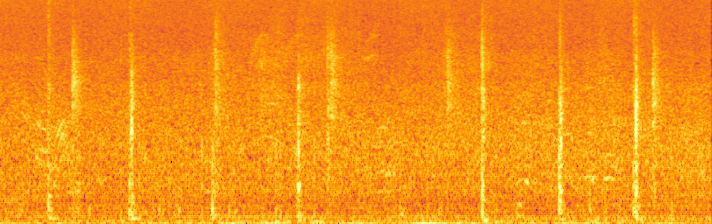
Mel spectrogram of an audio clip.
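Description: Footsteps thud on wooden steps at a steady pace.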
